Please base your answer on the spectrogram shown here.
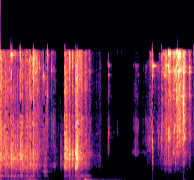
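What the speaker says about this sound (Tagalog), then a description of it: "Ako po, pinupulot ko po ang mga barya na yan." Coins drop and clatter close by, sharp metallic clinks in two quick bursts separated by a brief lull, with a low thud between them.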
